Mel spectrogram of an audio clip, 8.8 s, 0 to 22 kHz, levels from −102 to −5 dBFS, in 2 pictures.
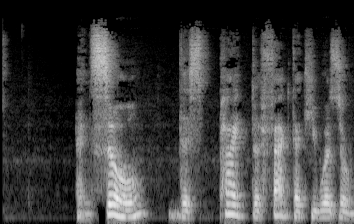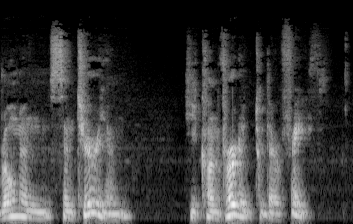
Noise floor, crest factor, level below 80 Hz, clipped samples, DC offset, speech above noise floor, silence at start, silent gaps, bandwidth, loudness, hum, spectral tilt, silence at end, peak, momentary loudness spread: -74 dBFS; 22 dB; -62 dBFS; under 0.1%; under 0.1%; 51 dB; 0.95 s; none; 14.5 kHz; -23 LUFS; none; -4.5 dB/octave; 0.6 s; -2 dBFS; 15 LU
